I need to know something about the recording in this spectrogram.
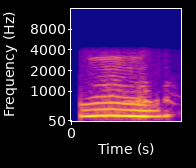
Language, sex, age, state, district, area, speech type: Maithili, female, 18-30, Bihar, Muzaffarpur, rural, conversation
